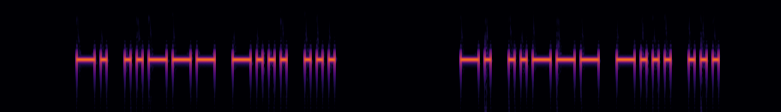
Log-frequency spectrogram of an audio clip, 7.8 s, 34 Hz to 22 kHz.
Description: Morse code, heard as a keyed tone, about 20 wpm, 700 Hz. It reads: N2BS N2BS
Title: USA Call Signs - 4 Characters - Repeated 3x - 20wpm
